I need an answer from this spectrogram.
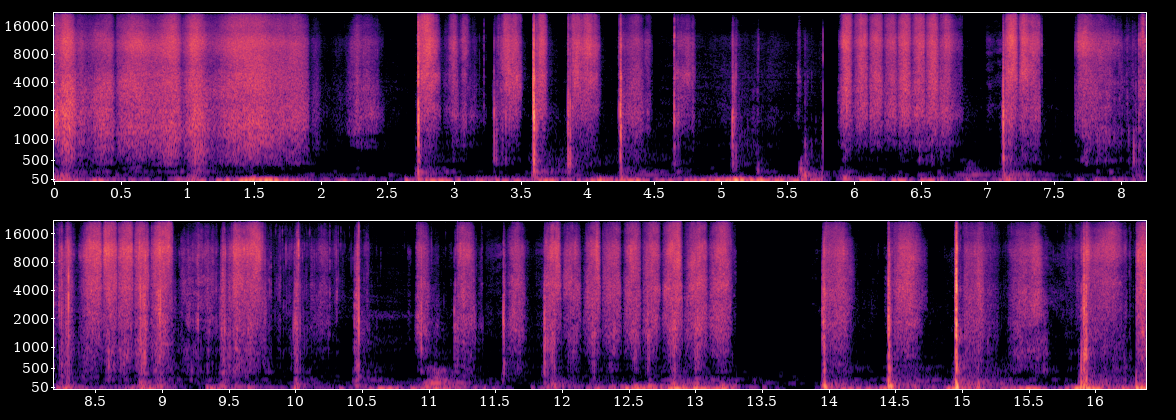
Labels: Is it a repetitive sound?
yes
